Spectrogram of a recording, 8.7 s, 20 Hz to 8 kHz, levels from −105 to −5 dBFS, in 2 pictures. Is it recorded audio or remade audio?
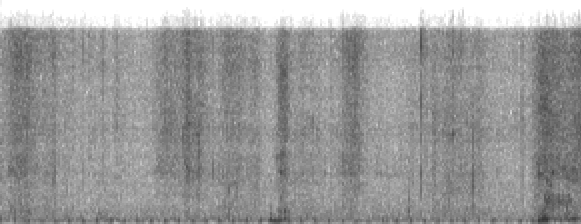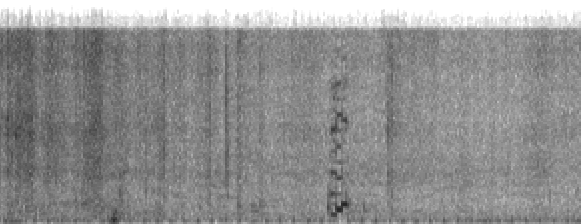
remade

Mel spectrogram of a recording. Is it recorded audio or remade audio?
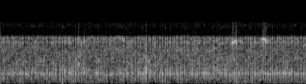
remade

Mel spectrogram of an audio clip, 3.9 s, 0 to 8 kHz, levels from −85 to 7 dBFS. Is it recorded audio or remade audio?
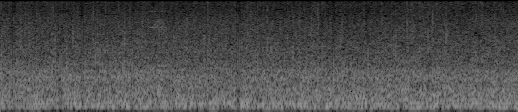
recorded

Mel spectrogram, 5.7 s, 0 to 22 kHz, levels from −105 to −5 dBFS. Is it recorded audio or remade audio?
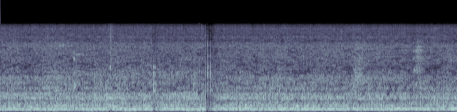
remade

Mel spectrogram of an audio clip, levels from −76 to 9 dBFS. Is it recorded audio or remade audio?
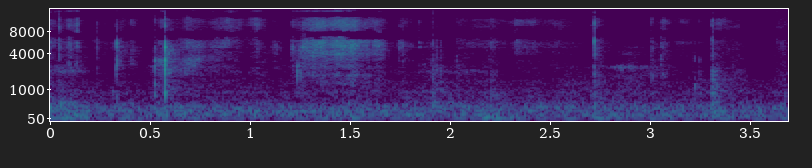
recorded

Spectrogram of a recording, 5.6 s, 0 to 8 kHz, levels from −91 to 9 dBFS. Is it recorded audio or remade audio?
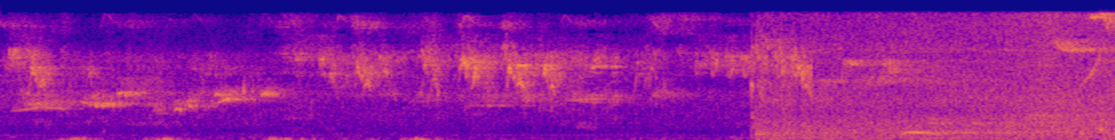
recorded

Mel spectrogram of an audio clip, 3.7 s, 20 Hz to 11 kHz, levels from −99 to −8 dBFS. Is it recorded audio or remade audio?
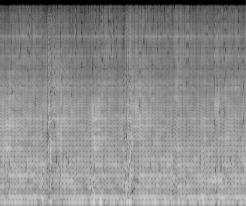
remade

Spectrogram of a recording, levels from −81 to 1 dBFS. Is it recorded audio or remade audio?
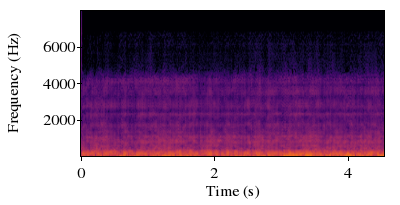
remade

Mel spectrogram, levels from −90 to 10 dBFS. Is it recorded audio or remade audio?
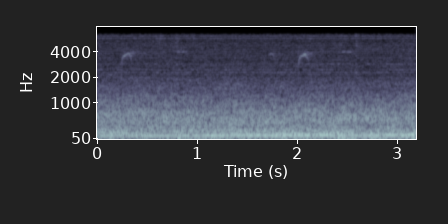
remade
